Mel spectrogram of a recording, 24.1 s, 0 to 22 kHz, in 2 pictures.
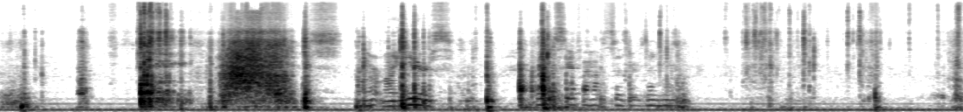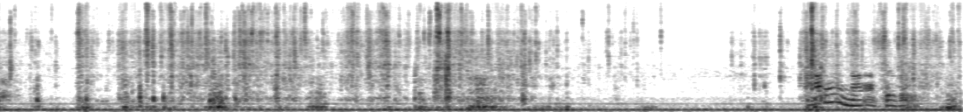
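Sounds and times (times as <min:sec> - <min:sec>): steady low hum: 0:00.0 - 0:24.0
rummaging small items clattering: 0:04.6 - 0:20.4, 0:21.2 - 0:24.0.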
